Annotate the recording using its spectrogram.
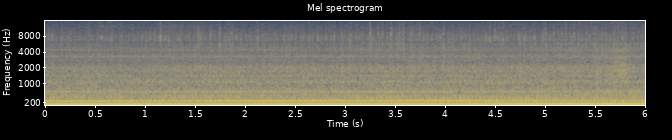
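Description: Bedini SSG pulse motor with a six-ferrite-magnet rotor running with a steady hum. The hum creeps slightly up in pitch as the motor speeds up while the potentiometer is turned to add resistance.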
